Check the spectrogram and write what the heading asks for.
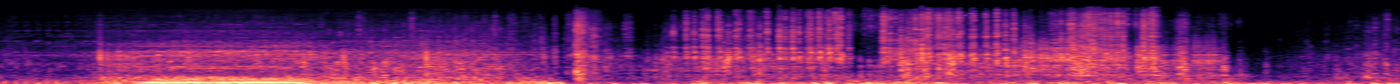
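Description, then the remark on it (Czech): A boat engine drones low and steady as the boat returns to moor at the pier on Coconut Island, with rushing water and wind noise building into a rough, crackling wash as the motor keeps running. No one speaks. “Tak a jsme zpátky na molu a kotvíme na Kokosovém ostrově.”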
